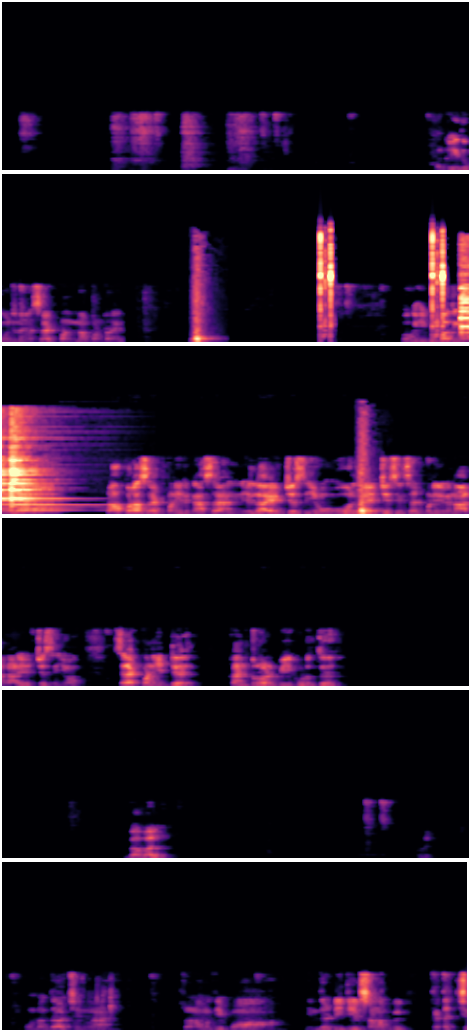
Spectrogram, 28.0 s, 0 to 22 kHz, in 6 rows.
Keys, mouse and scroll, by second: 0.1 scroll up 2, 1.6 shift+click, 2.8 shift+click, 3.4 scroll down 1, 3.7-5.9 middle drag, 5.9-6.5 scroll up 1, 6.5 scroll up 1, 8.6-10.1 middle drag, 10.1 scroll up 1, 11.1 scroll up 1, 12.3 scroll down 1, 13.4-15.7 middle drag, 15.7 scroll up 1, 16.8 ctrl+b, 23.0-23.3 scroll down 4, 23.7-24.4 middle drag, 24.4 alt+a, 24.8 Tab, 25.1-28.0 middle drag.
